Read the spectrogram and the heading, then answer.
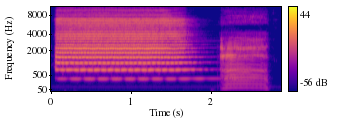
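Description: A Super Echo novelty air horn blares a long, bright, buzzy note for about two seconds, then after a brief gap gives a shorter, lower, rougher blast. Loud, with no talking.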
